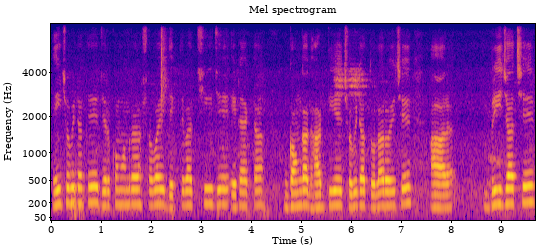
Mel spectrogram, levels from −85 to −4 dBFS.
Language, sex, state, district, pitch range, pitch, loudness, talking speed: Bengali, male, West Bengal, Kolkata, 160-185 Hz, 175 Hz, -18 LUFS, 125 wpm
